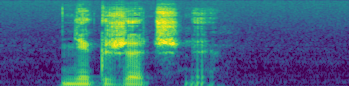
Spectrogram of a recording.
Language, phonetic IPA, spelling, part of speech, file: Polish, [ɲɛˈɡʒɛt͡ʃnɨ], niegrzeczny, adjective, Pl-niegrzeczny.ogg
